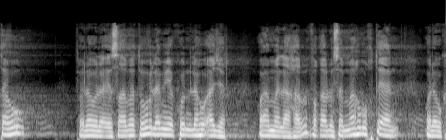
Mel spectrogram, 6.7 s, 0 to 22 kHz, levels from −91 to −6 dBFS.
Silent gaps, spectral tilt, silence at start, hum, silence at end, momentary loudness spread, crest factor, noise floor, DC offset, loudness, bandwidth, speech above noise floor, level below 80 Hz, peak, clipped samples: none; -7 dB/octave; 0 s; none; 0 s; 7 LU; 12 dB; -43 dBFS; under 0.1%; -17 LUFS; 11 kHz; 28 dB; -42 dBFS; -6 dBFS; under 0.1%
